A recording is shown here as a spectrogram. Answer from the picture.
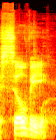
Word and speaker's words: Sylvie: Okay, Sylvie. Okay, that's how you pronounce it. I thought it was like Ailey or something like that.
